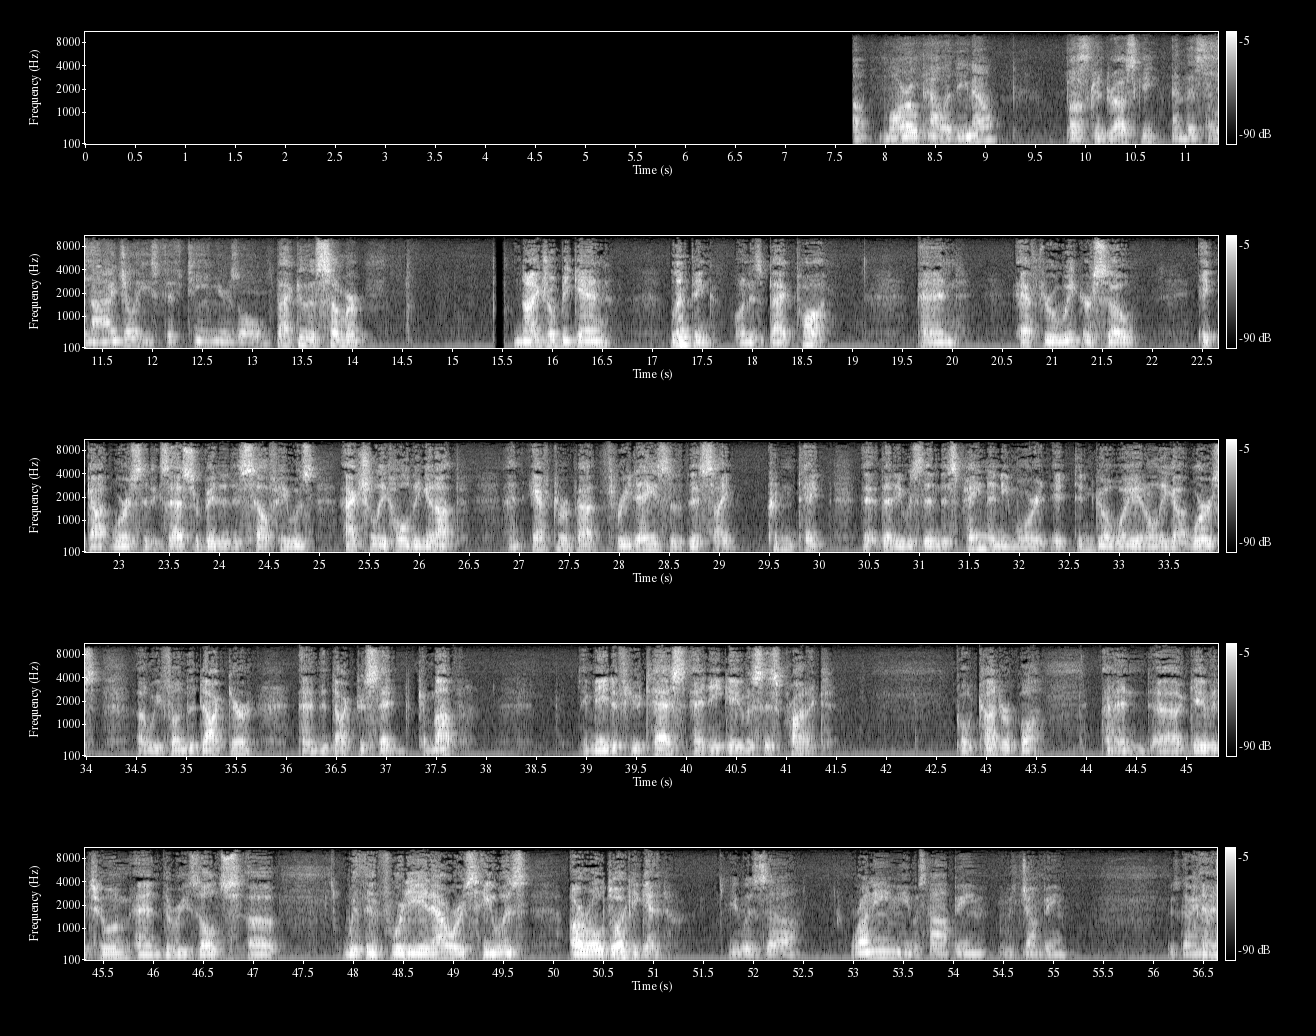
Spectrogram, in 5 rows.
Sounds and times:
Speech: 0:07.7 - 0:09.2, 0:09.8 - 0:14.2, 0:15.6 - 0:16.6, 0:17.2 - 0:18.8, 0:19.7 - 0:21.9, 0:22.5 - 0:37.9, 0:39.0 - 0:41.6, 0:42.7 - 0:43.6, 0:44.2 - 0:47.3, 0:47.9 - 0:55.2, 0:56.2 - 0:56.6.

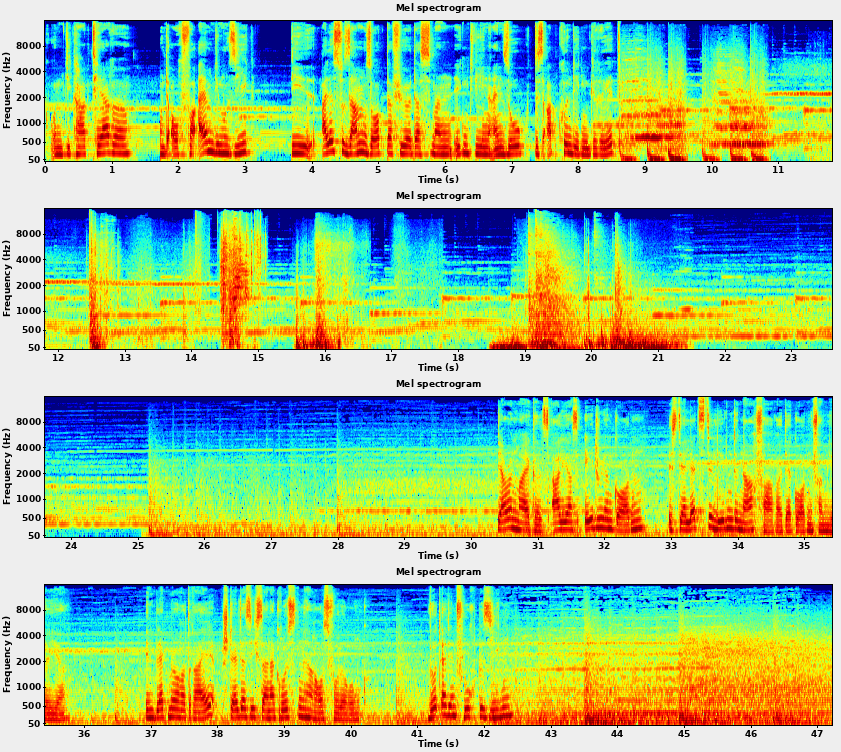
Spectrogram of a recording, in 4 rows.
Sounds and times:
Speech: 0:00.0 - 0:08.6, 0:30.4 - 0:35.8, 0:36.9 - 0:40.3, 0:41.2 - 0:42.5
Music: 0:00.0 - 0:47.2
Thunk: 0:12.4 - 0:13.0, 0:15.6 - 0:16.5, 0:18.9 - 0:21.0.

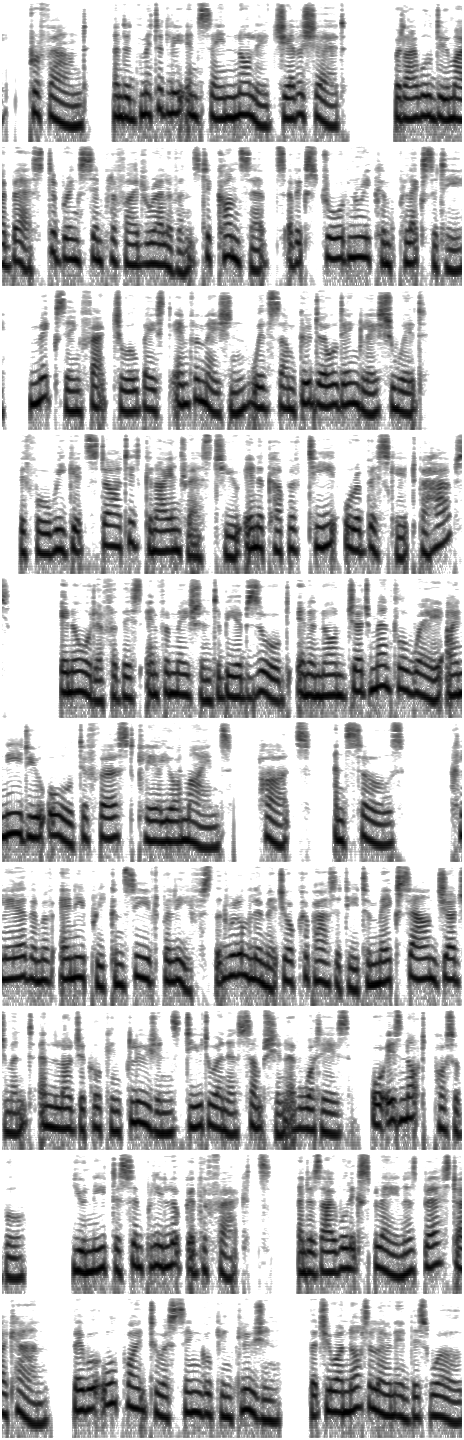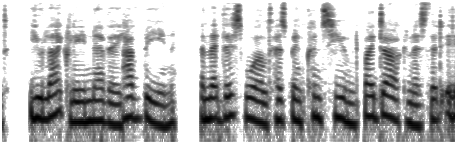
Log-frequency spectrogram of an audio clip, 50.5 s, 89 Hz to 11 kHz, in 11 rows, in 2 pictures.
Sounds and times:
Speech: 0:00.0 - 0:50.5.

